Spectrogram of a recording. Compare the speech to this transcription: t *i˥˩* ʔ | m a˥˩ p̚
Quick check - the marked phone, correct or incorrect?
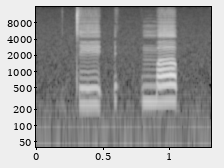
incorrect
